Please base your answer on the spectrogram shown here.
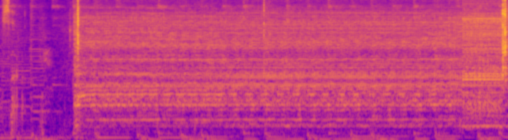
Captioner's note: mixer slowly whirring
